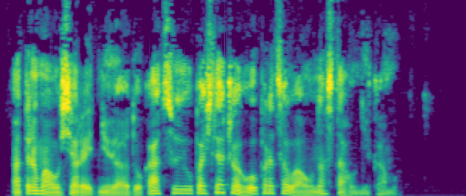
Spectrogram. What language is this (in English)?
Belarusian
